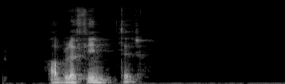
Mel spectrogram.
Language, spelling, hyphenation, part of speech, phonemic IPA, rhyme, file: Norwegian Bokmål, ablefynter, ab‧le‧fyn‧ter, noun, /abləˈfʏntər/, -ər, Nb-ablefynter.ogg
- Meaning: indefinite plural of ablefynte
